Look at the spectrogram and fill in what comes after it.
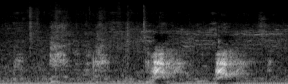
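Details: German Shepherd Leo on guard at the gate against passing sheep gives two clear, sharp barks about half a second apart after fainter, muffled ones, over a low background murmur.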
